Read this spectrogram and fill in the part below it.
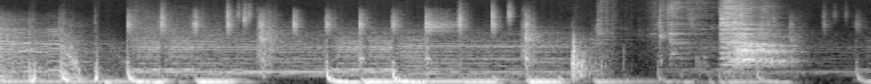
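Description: A teaspoon clinks repeatedly against a glass at a St Patrick's Day gathering, giving several sharp, close ringing taps in an uneven rhythm with brief gaps between them.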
